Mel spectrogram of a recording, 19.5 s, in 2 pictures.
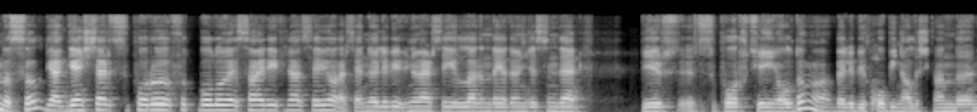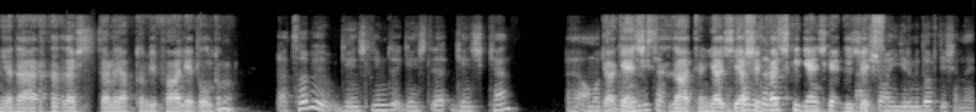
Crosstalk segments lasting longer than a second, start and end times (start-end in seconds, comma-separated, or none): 15.8-17.7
